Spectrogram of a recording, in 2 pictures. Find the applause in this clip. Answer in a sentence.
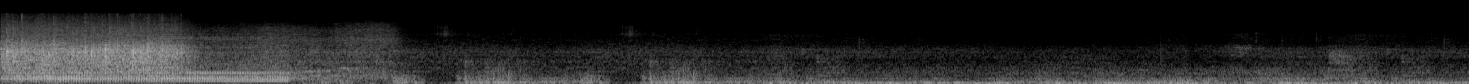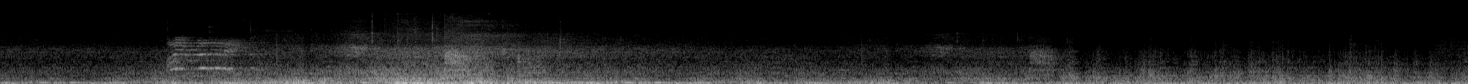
The applause can be heard from 0.0 to 1.9 s.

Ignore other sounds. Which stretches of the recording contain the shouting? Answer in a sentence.
You can hear the shouting from 16.4 to 17.4 s.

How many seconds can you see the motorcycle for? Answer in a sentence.
You can hear the motorcycle for 3 seconds altogether.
